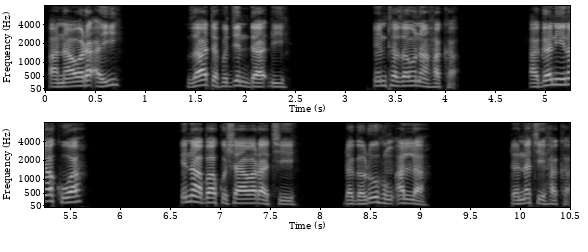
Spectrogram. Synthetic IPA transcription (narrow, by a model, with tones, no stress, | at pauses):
ʔa˨naː˨wɐ˦ɾa˦ʔa˨jiː˦ | zaː˦˨ta˨ɸi˦d͡ʒɪ˦ndaː˦ɗiː˦ | ʔɪ˦nta˦za˦wnaː˨ɦa˦ka̰˨ | ʔa˨ɡɐ˦niː˦naː˦kʷʊ˨wa˦ | ʔɪ˦naː˨baː˦kʷu˨ʃaː˦wɐ˦ɾaː˨t͡ʃeː˦ | dɐ˨ɡa˨ɽuː˦ɦʊ˨ŋʔa˦lːaː˨ | d̥ɐ˨na˦t͡ʃeː˨ɦa˦ka̰˨ʔ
